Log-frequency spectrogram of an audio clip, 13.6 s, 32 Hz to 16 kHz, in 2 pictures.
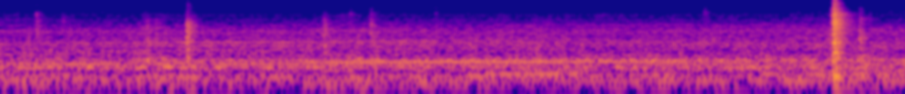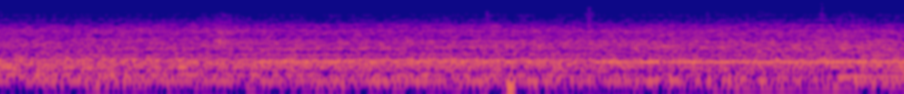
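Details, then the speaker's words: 2019 Forest River Wildwood 37BHSS2Q travel trailer, slide-out extending with the wall control held: steady low motor hum with a few light clicks and one sharp click near the end as motors reach full extension; normal. "so you just press and hold out for your slide it'll make its way out once that slide is fully extended you'll just hear some clicks from the motors letting you know they've reached their full extension"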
